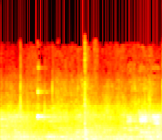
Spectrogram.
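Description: A basketball bouncing twice on a gym floor, the thuds echoing in the hall over a steady murmur of crowd voices.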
